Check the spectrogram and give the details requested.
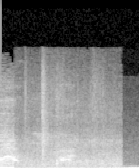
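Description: An acted, harsh, honking cough from an adult man, portraying a smoker's cough.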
